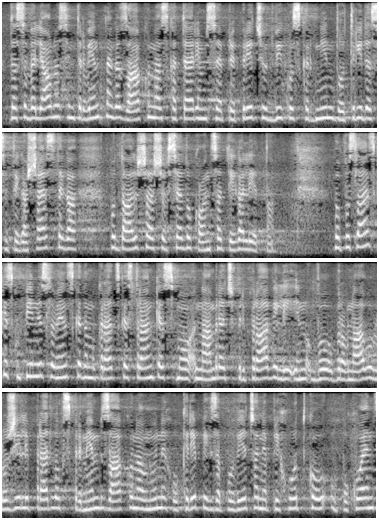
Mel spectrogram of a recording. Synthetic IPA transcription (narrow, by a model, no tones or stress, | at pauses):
d̪asɛʋɛljaːwnɔst̪int̪ɛɾʋent̪nɛɡazaːkɔnaskat̪ɛːɾimsɛpɾɛpɾeːt͡ʃiwd̪ʋikuskəɾbnind̪ɔt̪ɾiːd̪ɛsɛt̪ɛɡaʃɛːst̪ɛɡapɔd̪aːlʃaʃɛwsɛd̪ɔkɔnt̪sat̪eːɡaleːt̪a | ʋəpɔslaːnskiskupinislɔʋeːnskɛd̪ɛmɔkɾaːt̪skɛst̪ɾaŋkɛsmɔnamɾɛt͡ʃpɾipɾaːʋiliːnʋəɔbɾawnaːʋɔwlɔʒiːlipɾɛːd̪lɔkspɾɛmembzaːkɔnawnujnixukɾeːpiɣzapɔʋeːt͡ʃanjɛpɾixoːt̪kɔwupɔkoːjɛn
